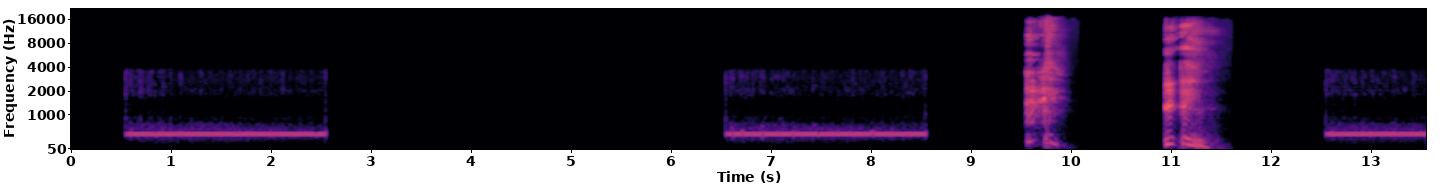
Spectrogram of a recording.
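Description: Ringing on a phone line: three steady, mid-pitched ringback tones of about two seconds each, separated by long silent gaps. Two short, sharp clicks fall between the second and third rings, and no one speaks.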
